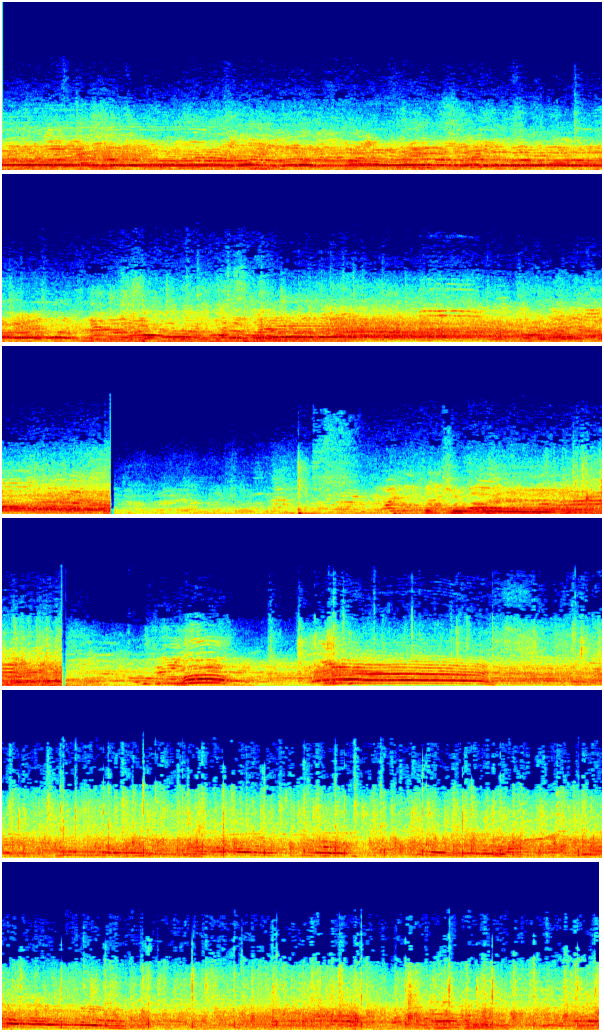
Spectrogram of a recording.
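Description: A large crowd of spectators cheers and chants loudly outdoors.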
